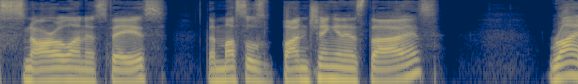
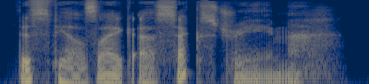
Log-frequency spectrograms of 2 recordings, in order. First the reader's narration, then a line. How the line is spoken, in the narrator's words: I breathed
